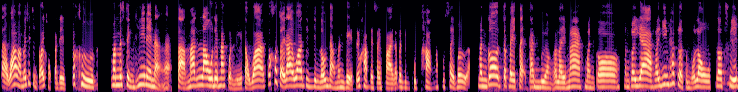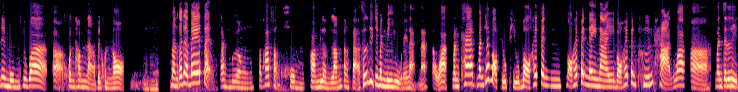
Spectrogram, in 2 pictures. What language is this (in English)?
Thai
